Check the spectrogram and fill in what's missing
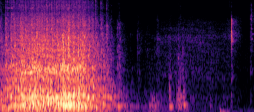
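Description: A Baby Lock serger stitches a cover hem over a stitch pad in a loud, fast whirring burst that stops after about a second, leaving faint clicks and handling sounds.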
